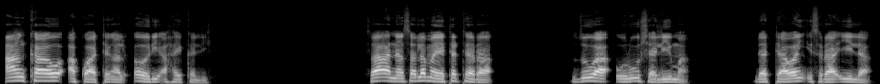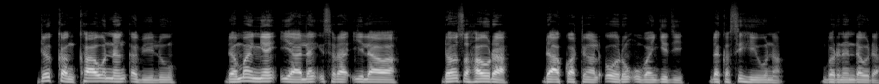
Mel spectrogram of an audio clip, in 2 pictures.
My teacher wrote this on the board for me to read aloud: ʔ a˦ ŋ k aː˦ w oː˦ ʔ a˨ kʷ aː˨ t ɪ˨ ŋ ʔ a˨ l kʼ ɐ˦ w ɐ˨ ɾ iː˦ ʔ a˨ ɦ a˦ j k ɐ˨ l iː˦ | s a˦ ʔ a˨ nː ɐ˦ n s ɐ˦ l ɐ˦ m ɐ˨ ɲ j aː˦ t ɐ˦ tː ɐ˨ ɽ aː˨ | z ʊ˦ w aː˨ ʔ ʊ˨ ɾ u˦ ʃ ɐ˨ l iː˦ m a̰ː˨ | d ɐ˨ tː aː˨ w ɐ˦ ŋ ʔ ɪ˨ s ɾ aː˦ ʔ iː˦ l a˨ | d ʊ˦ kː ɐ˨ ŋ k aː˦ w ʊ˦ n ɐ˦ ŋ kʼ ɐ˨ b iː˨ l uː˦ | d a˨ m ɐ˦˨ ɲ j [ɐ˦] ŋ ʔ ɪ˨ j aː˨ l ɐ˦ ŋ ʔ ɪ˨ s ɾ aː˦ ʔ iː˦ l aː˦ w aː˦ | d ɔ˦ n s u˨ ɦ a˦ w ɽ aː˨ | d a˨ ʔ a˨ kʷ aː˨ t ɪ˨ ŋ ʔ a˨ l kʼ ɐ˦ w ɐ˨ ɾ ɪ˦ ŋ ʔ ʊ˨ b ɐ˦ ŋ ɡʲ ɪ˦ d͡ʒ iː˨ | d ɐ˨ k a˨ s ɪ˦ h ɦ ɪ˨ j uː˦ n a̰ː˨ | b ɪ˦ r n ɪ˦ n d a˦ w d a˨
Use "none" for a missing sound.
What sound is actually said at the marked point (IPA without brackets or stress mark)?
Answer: ɐ˦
